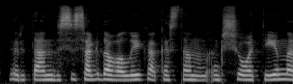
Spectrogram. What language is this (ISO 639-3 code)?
lit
